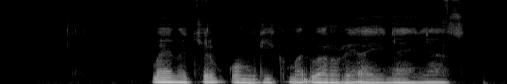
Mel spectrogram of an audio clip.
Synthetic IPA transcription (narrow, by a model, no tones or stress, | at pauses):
mʔaɛnat͡ʃɛlkwomɡikma̰dwaɾɔɾɛaɪɲaɛɲas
